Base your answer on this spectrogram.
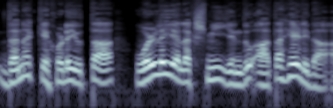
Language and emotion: Kannada, neutral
